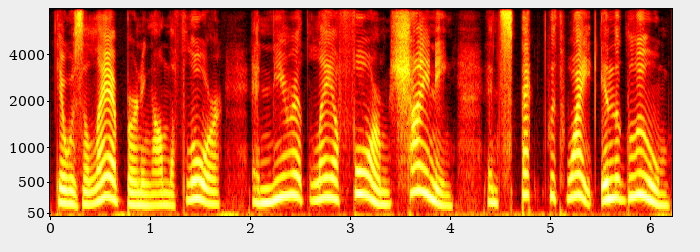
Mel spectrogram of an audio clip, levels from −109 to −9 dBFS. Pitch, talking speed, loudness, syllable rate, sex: 230 Hz, 210 wpm, -18 LUFS, 5.0 syllables/s, female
